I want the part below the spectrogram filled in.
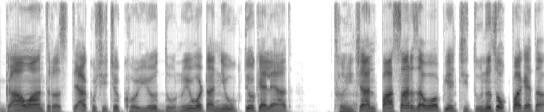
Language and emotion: Goan Konkani, disgusted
